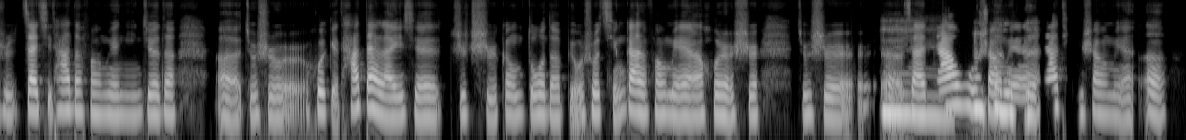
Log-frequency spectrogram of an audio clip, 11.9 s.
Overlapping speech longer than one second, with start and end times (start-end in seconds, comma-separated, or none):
8.8-10.4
